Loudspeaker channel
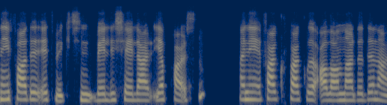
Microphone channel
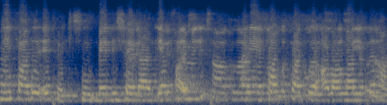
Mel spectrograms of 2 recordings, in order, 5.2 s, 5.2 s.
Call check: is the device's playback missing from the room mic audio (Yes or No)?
No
